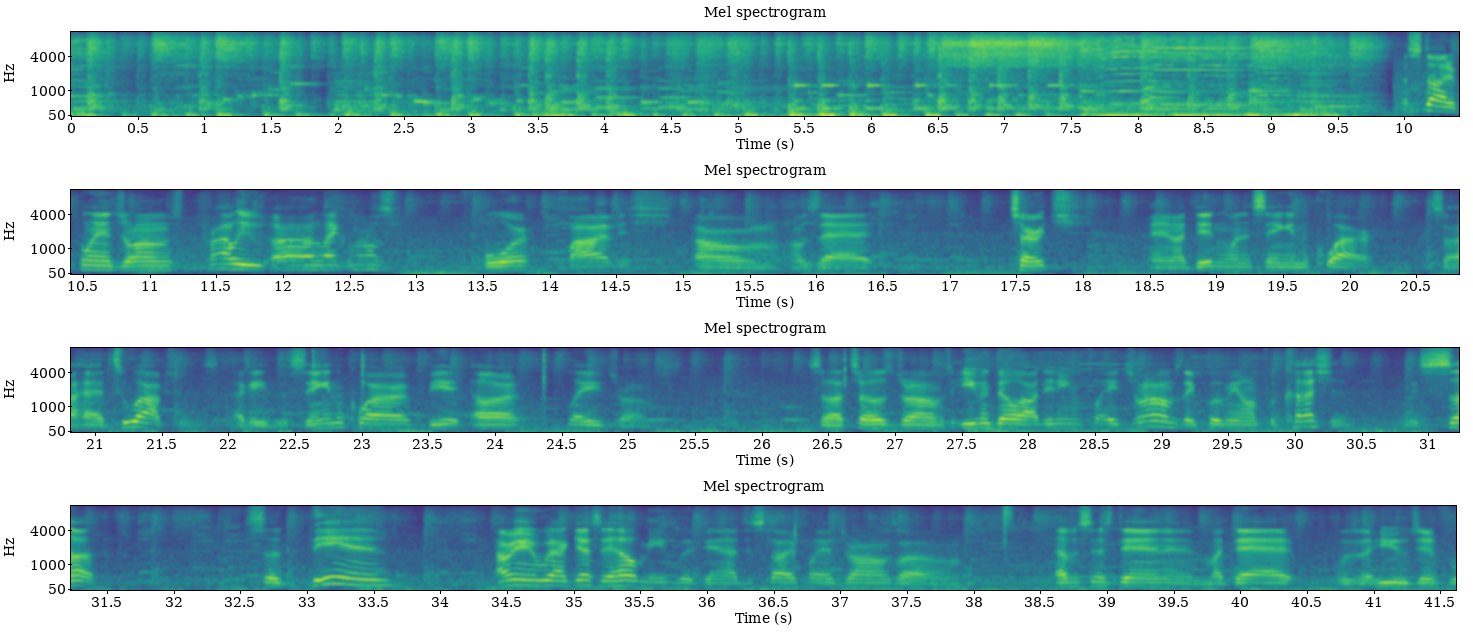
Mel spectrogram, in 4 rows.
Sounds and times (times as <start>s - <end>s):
Percussion: 0.0s - 10.0s, 12.9s - 41.6s
Speech: 9.9s - 16.5s, 17.4s - 25.3s, 26.4s - 31.5s, 32.6s - 33.7s, 34.4s - 38.0s, 38.6s - 41.6s.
